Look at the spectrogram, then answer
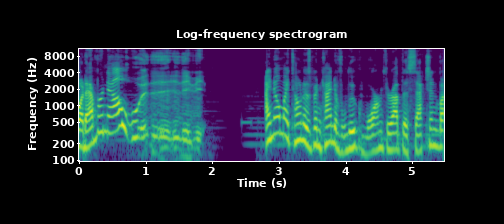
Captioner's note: incoherent babbling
